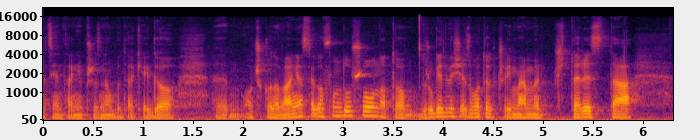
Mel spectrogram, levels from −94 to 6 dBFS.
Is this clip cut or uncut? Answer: uncut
